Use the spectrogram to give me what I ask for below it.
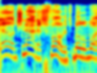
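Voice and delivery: high, prissy mock voice; mocking commenter. Streamer mocks commenters defending Baldwin in a high mock voice. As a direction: mimic a silly defender.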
